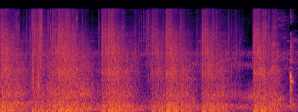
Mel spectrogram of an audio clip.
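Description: Dense, sustained gunfire in BloodRayne: ReVamped, fast overlapping shots in bursts broken by brief gaps, fairly quiet and mixed with busy game noise.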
